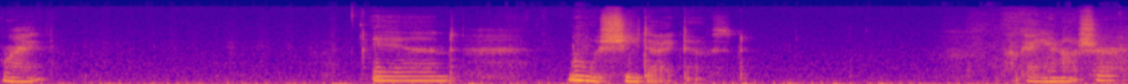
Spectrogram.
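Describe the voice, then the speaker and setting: A woman speaking softly and breathily, often near a whisper, as a doctor gently asking unhurried questions in an ASMR roleplay. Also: medium pitch, fairly even intonation, a little hiss or hum. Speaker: ASMR performer playing a doctor. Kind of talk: soft-spoken ASMR medical roleplay.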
